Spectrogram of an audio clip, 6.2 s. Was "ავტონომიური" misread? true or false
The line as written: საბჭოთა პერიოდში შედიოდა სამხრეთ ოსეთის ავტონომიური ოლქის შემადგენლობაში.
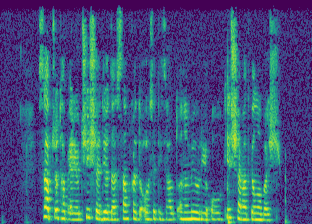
false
